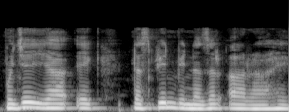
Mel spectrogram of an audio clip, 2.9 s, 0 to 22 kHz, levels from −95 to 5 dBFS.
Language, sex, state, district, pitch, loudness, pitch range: Hindi, male, Arunachal Pradesh, Longding, 150 Hz, -13 LUFS, 140-155 Hz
